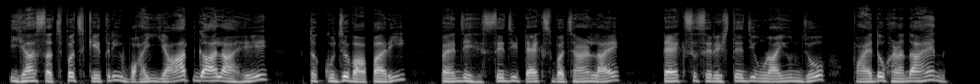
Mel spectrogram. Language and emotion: Sindhi, disgusted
